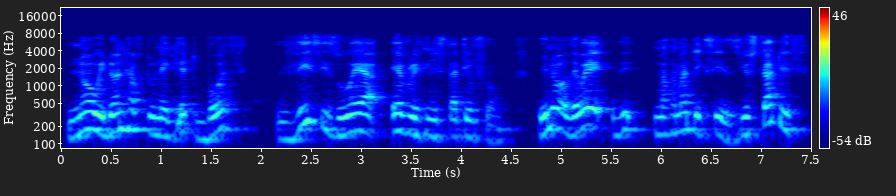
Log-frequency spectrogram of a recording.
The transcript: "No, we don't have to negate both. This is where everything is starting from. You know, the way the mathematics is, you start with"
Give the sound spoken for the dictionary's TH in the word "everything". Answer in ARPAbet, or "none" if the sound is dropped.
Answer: TH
